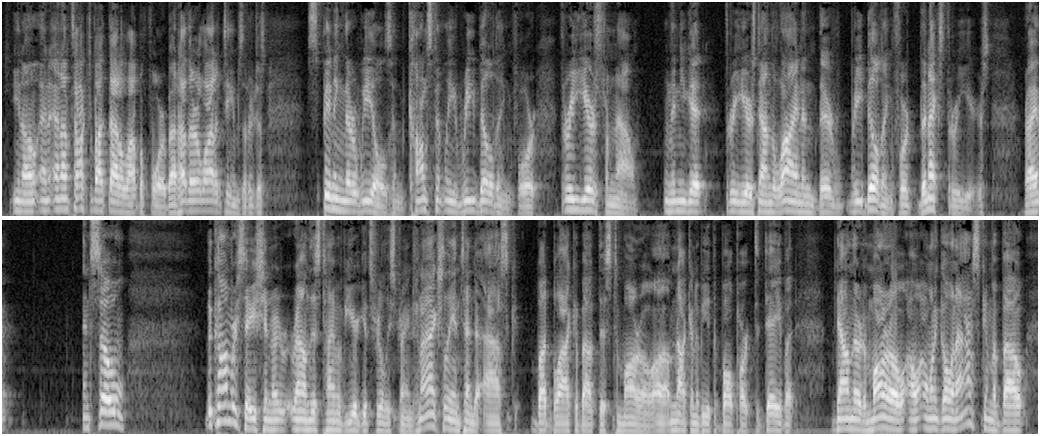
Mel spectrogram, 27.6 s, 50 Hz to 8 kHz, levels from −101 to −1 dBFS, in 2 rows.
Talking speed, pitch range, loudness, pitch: 210 wpm, 100-135 Hz, -18 LUFS, 120 Hz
